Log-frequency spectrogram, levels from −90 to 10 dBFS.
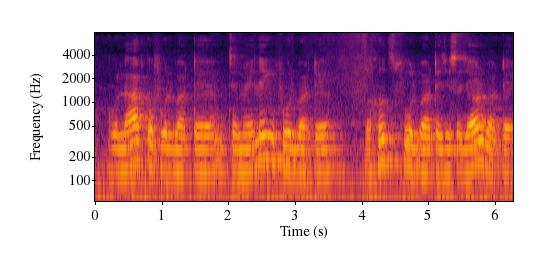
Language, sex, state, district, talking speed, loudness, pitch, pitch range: Bhojpuri, male, Uttar Pradesh, Gorakhpur, 125 wpm, -17 LUFS, 130 Hz, 125-140 Hz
